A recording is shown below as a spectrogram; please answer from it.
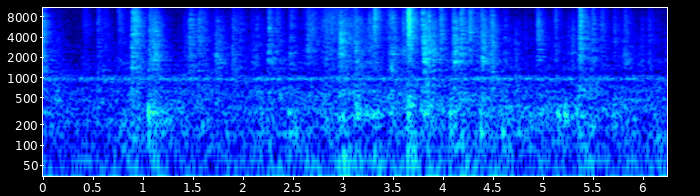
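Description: Near silence broken by faint, irregular small clicks and rustles of hands working with a liquid-liner applicator close to the microphone, thickest in the middle, over a faint steady high hum.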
